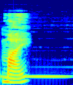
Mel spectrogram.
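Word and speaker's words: ไหม: Although mai for questions is pronounced with a rising tone, making it distinct from mai, meaning no or not, which has a low tone.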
